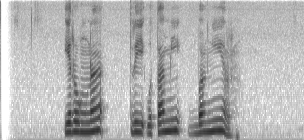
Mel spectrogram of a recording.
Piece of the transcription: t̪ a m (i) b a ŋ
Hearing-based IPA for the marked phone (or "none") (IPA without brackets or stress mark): i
